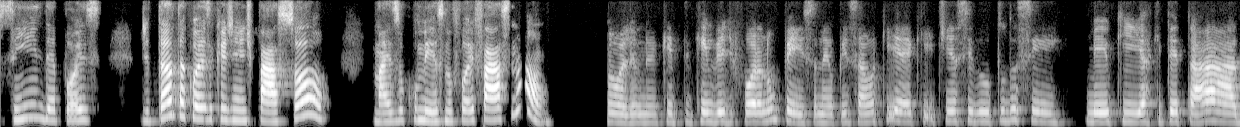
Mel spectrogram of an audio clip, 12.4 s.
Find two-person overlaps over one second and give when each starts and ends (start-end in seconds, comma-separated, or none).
none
